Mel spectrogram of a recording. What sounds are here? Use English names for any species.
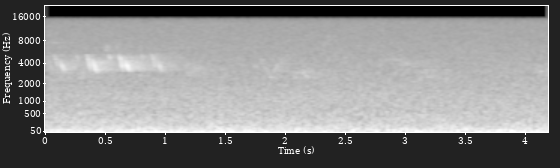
Ovenbird, Red-eyed Vireo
